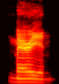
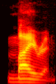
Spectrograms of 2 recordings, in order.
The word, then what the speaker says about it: Myron: As the edge of the cart's aura, which none of you except Marion, or how do you pronounce her name again? I want to get it right. Myron. Okay. Myron, only Myron can see the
